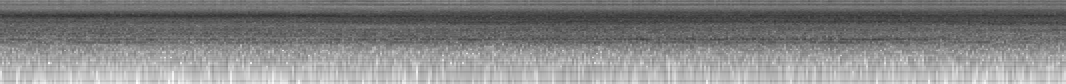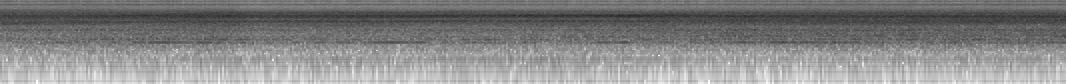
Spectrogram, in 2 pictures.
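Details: Old motor from a professional hair dryer used several years, bench-run before replacement: steady high-pitched whirring hiss with rough, crackly edge at constant speed, typical of worn brushes on a grooved, blackened commutator.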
